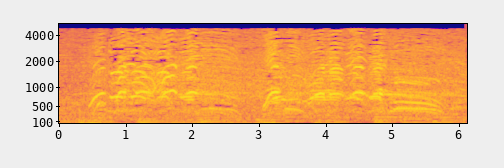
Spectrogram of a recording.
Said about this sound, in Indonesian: Akan tetapi ketika mereka mengetahui bahwa ia seorang Israel, maka mereka semua dengan serempak berteriak-teriak selama kurang lebih 2 jam.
